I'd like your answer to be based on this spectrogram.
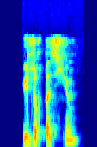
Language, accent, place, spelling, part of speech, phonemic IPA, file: French, France, Lyon, usurpation, noun, /y.zyʁ.pa.sjɔ̃/, LL-Q150 (fra)-usurpation.wav
- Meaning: 1. usurpation (wrongful seizure) 2. that which is usurped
